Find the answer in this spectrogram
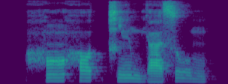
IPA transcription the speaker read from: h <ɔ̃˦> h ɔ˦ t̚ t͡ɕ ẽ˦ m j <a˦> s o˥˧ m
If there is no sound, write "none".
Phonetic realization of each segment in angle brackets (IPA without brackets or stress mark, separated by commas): ɔ̃˦, a˧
